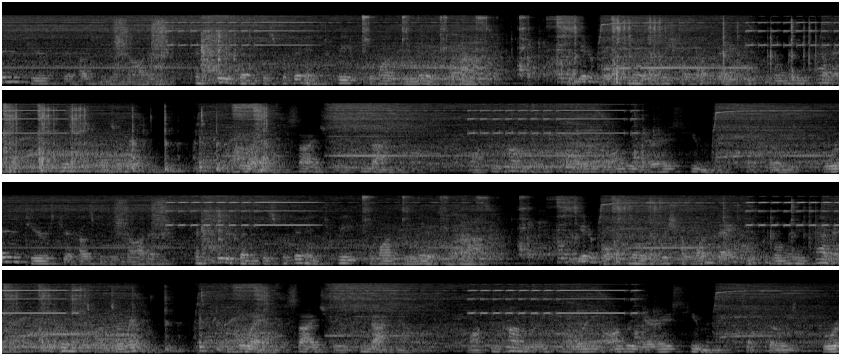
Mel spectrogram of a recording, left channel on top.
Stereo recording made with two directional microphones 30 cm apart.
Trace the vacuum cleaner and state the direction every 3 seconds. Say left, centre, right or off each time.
left, left, centre, centre, left, left.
